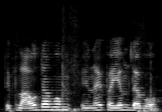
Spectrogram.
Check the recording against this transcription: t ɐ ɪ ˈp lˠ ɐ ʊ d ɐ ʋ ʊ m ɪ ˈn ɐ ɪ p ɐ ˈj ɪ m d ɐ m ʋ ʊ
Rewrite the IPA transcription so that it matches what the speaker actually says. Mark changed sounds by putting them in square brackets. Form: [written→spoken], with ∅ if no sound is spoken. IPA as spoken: t ɐ ɪ ˈp lˠ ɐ ʊ d ɐ ʋ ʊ m ɪ ˈn ɐ ɪ p ɐ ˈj ɪ m d ɐ [m→∅] ʋ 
